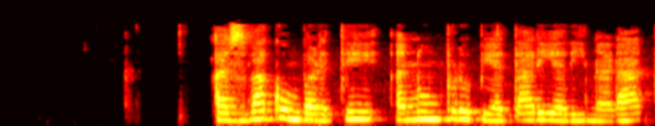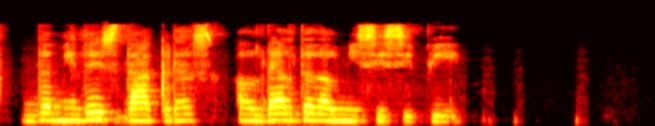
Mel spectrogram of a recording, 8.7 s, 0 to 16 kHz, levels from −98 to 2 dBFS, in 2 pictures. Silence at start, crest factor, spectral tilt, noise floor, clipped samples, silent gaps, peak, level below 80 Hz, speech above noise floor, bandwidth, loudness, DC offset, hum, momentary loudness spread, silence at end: 1.4 s; 18 dB; -4 dB/octave; under -90 dBFS; under 0.1%; none; -2 dBFS; -60 dBFS; over 73 dB; 7.8 kHz; -17 LUFS; under 0.1%; none; 7 LU; 1.3 s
